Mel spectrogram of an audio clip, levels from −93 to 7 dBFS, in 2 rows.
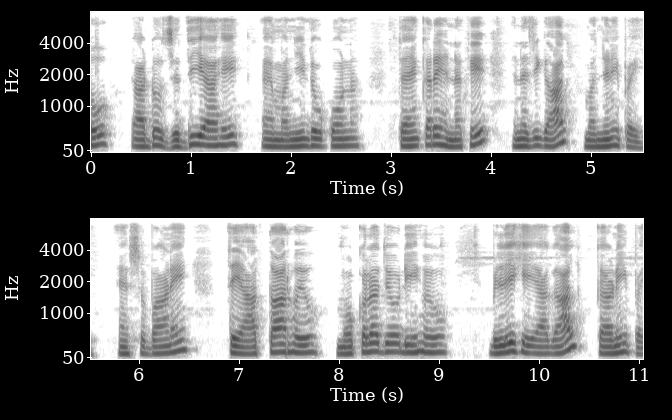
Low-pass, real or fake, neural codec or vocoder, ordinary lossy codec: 7.2 kHz; real; none; none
